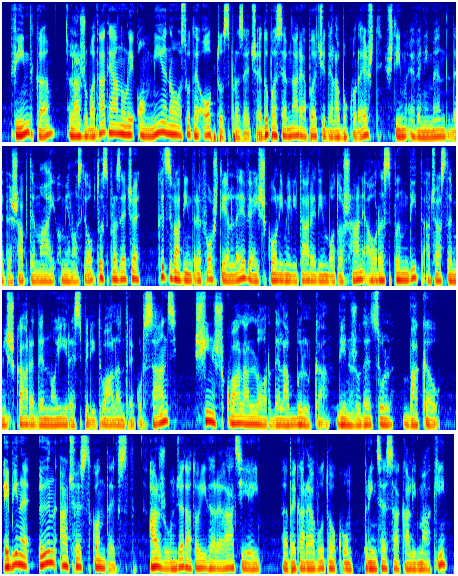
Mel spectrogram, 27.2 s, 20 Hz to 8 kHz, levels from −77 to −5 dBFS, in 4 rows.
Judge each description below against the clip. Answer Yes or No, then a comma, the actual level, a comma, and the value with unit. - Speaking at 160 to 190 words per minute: No, average, 135 wpm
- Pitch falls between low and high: No, very low, 95 Hz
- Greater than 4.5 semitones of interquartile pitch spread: Yes, average, 4.9 semitones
